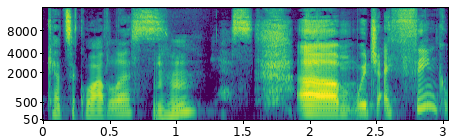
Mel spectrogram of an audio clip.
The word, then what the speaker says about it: Quetzalcoatlus: Maybe they've heard of, tell me if I'm pronouncing it right, Quetzalcoatlus?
